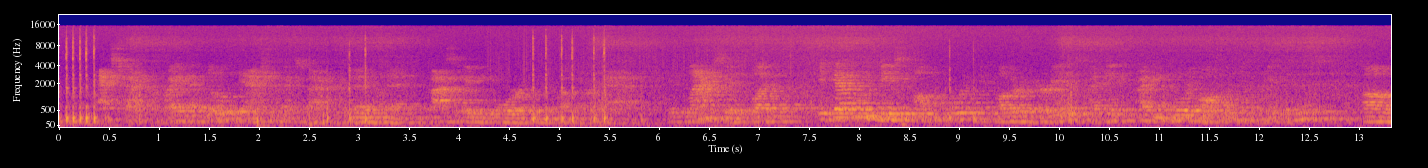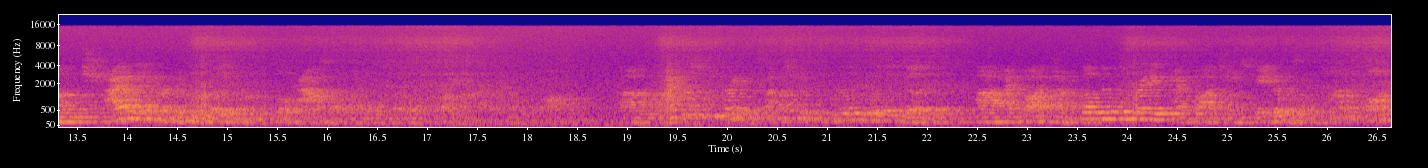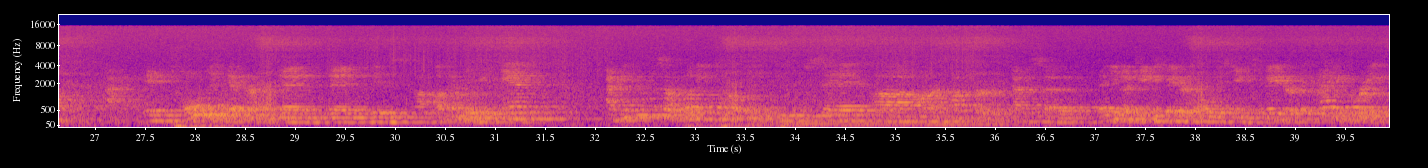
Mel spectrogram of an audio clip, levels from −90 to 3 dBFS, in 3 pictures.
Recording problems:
room echo; strong; dies away in 2.2 s
off-mic speech; far
traffic noise; loud; throughout; 4 dB below the speech
hiss; loud; throughout; 2 dB below the speech
crackling; noticeable; 4 times, first at 4.5 s; 10 dB below the speech

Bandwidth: 15 kHz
